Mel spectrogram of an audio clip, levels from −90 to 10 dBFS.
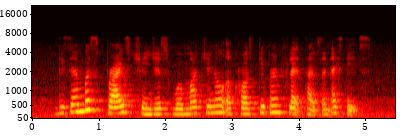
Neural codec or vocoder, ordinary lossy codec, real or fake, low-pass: none; none; real; 7.2 kHz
